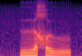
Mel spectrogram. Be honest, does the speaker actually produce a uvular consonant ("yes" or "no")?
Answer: yes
